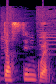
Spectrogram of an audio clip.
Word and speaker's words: Dustin Nguyen: So Dustin Young was... Oh, actually, it's pronounced Dustin Nguyen.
